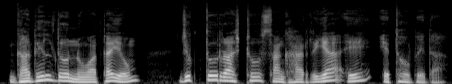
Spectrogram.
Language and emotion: Santali, neutral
